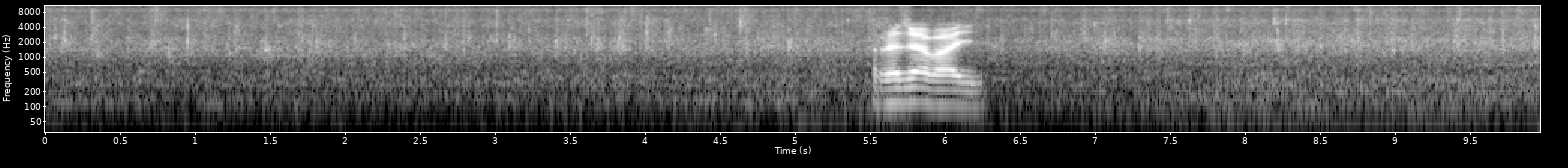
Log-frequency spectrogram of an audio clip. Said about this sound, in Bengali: বাইরে প্রচণ্ড বৃষ্টি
